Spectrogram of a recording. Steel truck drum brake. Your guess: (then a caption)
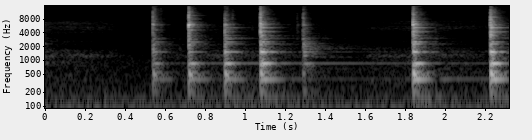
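Released. A steel truck drum brake, after its brake adjuster is tightened fully and backed off a quarter turn, is tapped seven times, giving short, hollow, cowbell-like rings with a steady tone near 860 Hz and a bright top. The hollow ring shows the brake is released and not dragging.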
